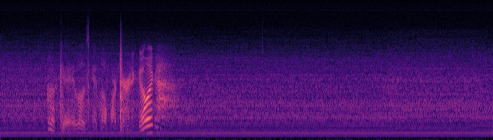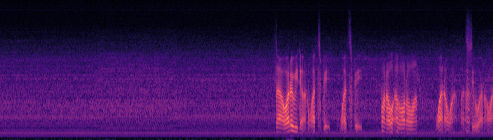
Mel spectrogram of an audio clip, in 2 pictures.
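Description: A man speaks briefly over a headset intercom.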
